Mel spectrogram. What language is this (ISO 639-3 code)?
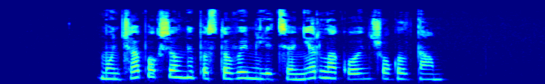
chm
